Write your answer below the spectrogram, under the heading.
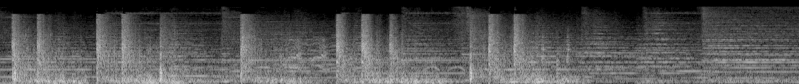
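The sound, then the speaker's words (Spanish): Soldiers fire a rifle volley on command: many loud, sharp shots crack out in irregular clusters over several seconds. “Aquí tiene, soldado. A mi señal, apunten. ¡Fuego!”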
